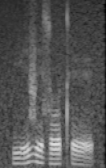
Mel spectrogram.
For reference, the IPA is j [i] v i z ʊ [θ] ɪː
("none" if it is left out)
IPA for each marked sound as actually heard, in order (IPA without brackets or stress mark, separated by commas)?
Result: i, tʰ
